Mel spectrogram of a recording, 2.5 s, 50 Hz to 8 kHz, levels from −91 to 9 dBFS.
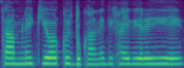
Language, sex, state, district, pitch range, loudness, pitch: Hindi, female, Bihar, Bhagalpur, 240-250 Hz, -19 LUFS, 245 Hz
